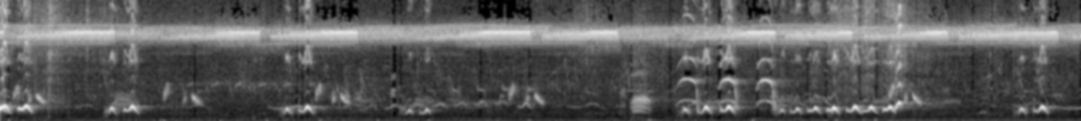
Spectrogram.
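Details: Female Asian koel calling outdoors: bursts of sharp, rising-falling notes repeated rapidly in quick runs, pausing between bursts, with a steady high electronic whine throughout and faint chirps from other birds.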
